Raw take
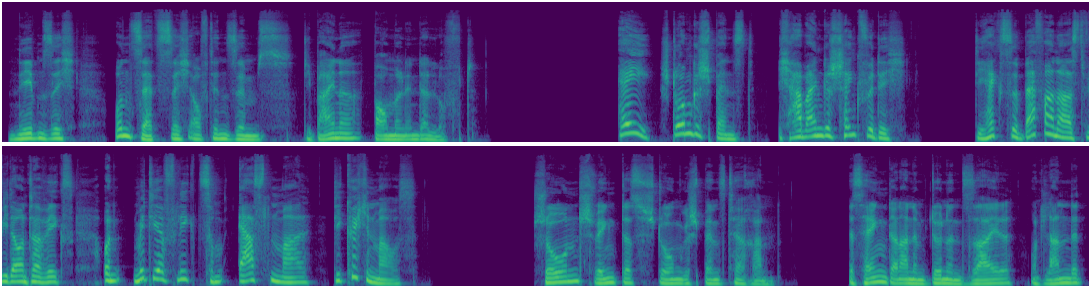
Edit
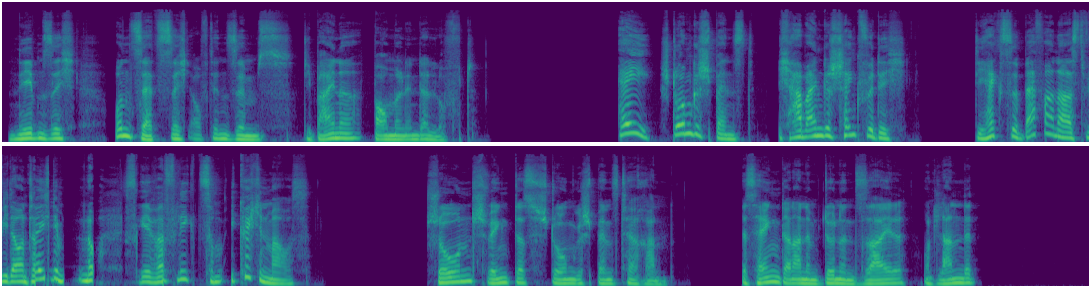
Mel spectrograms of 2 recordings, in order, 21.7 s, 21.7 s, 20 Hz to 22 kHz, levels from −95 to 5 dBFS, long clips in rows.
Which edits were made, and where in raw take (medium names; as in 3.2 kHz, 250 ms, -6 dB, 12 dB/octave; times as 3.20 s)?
1.83–2.32 s: fade in, from -18 dB
10.01–10.56 s: fade out, to -7 dB
11.20–12.48 s: reverse
13.17–14.24 s: delete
